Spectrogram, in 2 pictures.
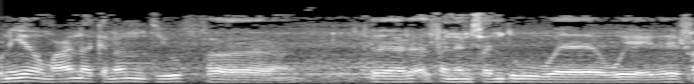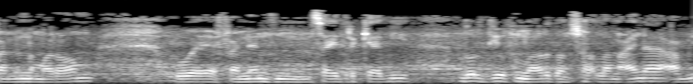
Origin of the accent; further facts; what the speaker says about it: Egypt; انا يعني مصري نوبي، بس مش الاصول النوبية بس.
